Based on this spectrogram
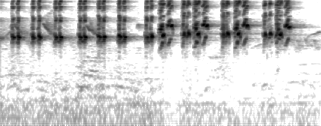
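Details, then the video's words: White-rumped shama shooting-style song with rough fill-in, aimed at provoking other shamas: sharp clipped notes repeated about four times a second, growing slightly louder and more complex toward the end. "Tembakan Dan Besetan Murai Batu Isian Kasar Ampuh Memancing Emosi Murai Batu"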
